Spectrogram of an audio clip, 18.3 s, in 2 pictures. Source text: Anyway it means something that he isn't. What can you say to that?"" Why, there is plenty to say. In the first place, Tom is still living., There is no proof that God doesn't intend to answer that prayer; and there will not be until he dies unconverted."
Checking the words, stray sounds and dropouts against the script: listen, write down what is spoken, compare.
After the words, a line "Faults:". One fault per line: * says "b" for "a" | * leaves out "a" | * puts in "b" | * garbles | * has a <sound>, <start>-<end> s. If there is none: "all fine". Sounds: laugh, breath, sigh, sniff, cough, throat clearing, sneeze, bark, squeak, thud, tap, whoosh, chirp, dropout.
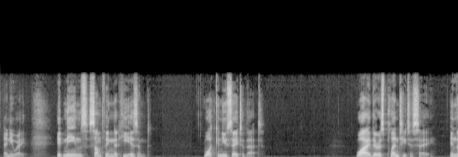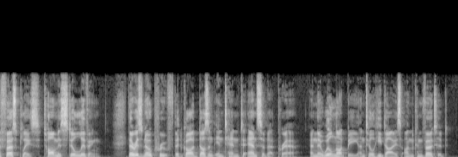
Anyway it means something that he isn't. What can you say to that?"" Why, there is plenty to say. In the first place, Tom is still living., There is no proof that God doesn't intend to answer that prayer; and there will not be until he dies unconverted."
Faults:
all fine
